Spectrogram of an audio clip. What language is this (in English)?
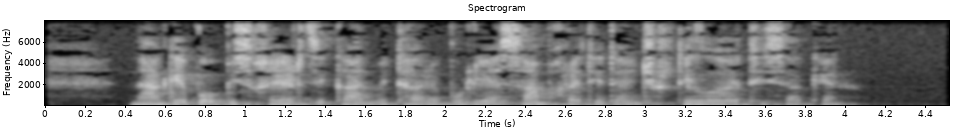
Georgian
